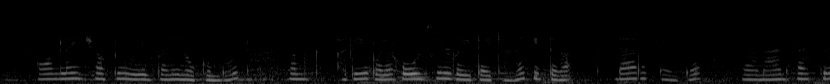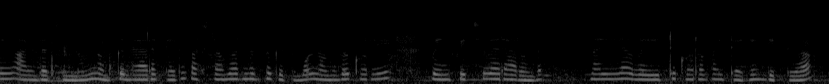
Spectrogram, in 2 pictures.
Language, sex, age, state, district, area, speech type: Malayalam, female, 18-30, Kerala, Palakkad, rural, spontaneous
